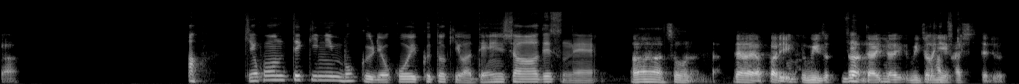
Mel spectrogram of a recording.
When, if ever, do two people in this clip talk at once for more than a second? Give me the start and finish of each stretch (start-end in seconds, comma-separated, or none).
7.8-9.7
